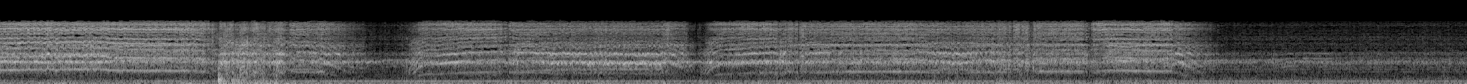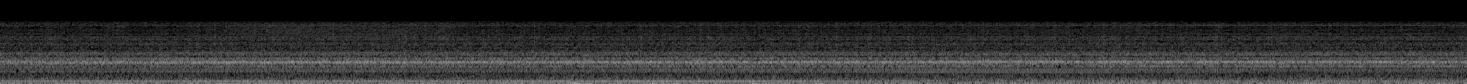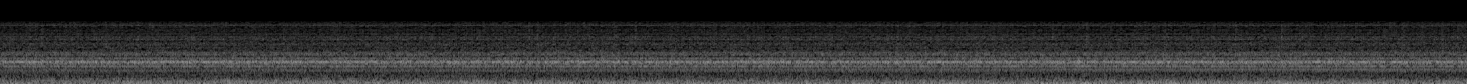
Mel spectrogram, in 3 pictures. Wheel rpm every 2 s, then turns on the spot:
160, 100, 140, 120, 160, 130, 0, 0, 0, 0, 0, 0, 0, 0, 0, 0, 0, 0, 0, 0, 0, 0.
none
